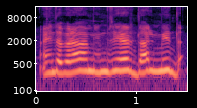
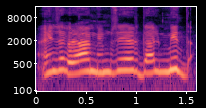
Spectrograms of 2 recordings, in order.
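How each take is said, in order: Both takes have the same delivery.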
